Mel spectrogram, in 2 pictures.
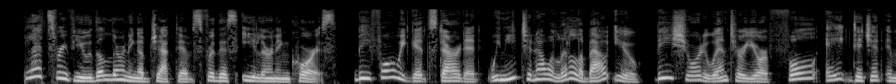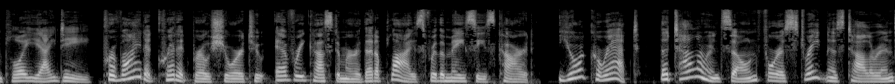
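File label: English, American, female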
